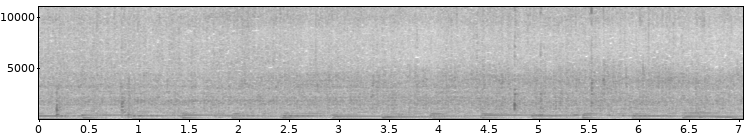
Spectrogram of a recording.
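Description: Fried walking catfish, young green peppercorns and herbs sizzling in oil in a nonstick frying pan, stirred with a metal spoon that gives a few light clicks against the pan. Background music with a steady, repeating bass line plays underneath.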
